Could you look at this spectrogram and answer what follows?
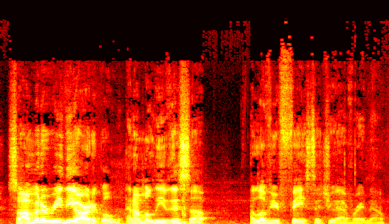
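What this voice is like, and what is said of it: Hoarse voice. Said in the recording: “my voice is going hoarse”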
